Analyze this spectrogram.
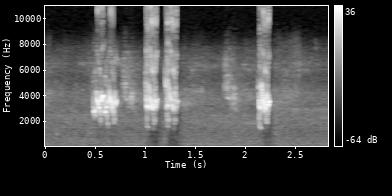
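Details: Pet budgie giving a scratchy chirp followed by a quick double chirp and a final single note, with soft chatter between.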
